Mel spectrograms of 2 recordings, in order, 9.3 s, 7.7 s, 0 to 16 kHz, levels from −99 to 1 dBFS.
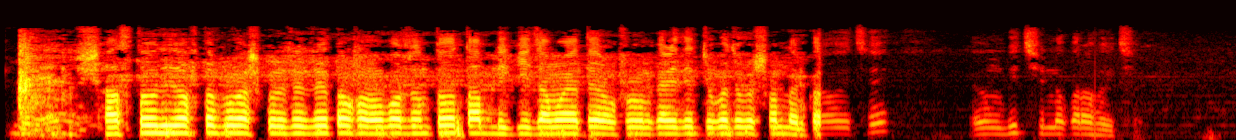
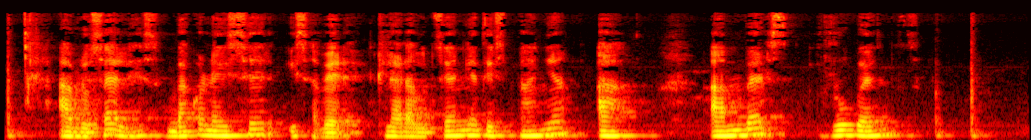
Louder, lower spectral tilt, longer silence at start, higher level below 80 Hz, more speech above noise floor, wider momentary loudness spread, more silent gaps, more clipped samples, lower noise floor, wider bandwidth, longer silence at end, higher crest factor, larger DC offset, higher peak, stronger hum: first, -15 LUFS vs -27 LUFS; about the same, -6.5 dB/octave vs -6 dB/octave; about the same, 0.15 s vs 0.05 s; about the same, -60 dBFS vs -56 dBFS; first, 59 dB vs 20 dB; about the same, 12 LU vs 14 LU; neither; neither; first, -74 dBFS vs -46 dBFS; second, 7.6 kHz vs 11.5 kHz; first, 1 s vs 0.4 s; second, 14 dB vs 20 dB; neither; first, -2 dBFS vs -8 dBFS; neither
